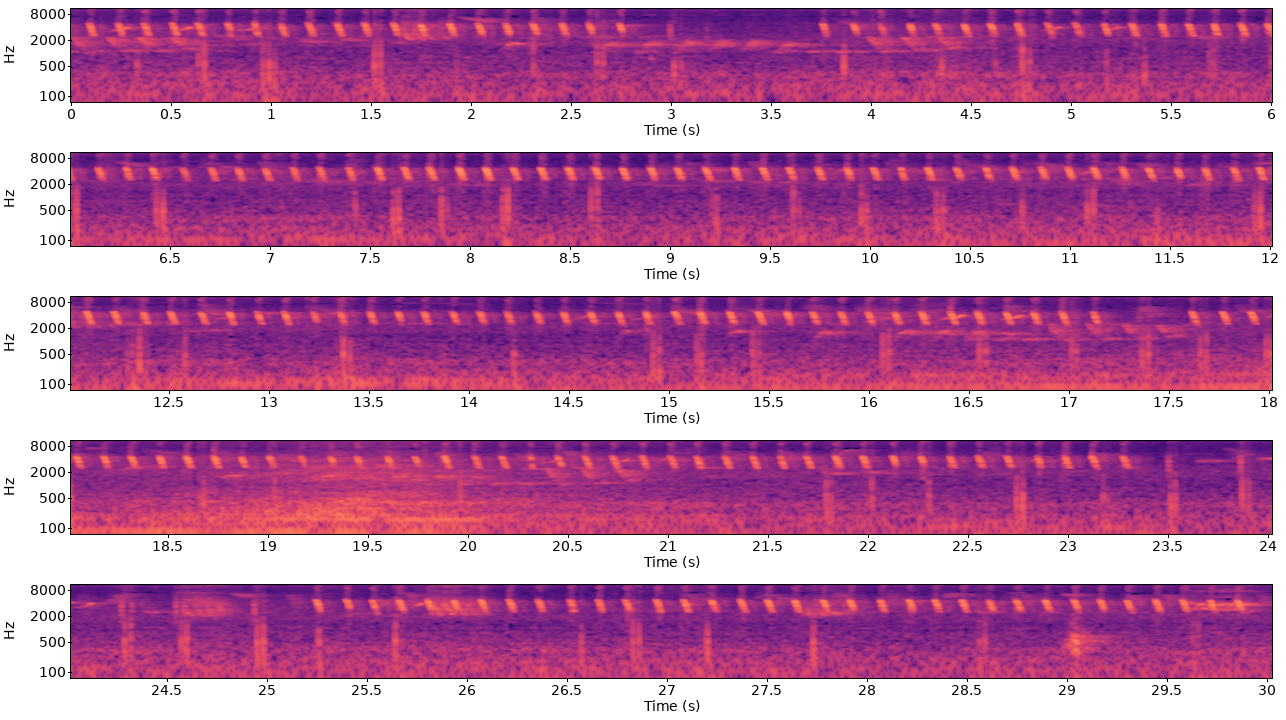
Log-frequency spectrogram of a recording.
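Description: Prinia (ciblek) singing a long, fast, even run of sharp clicking notes, about five a second, in several long bursts broken by short pauses. A low rumble rises and fades about two-thirds of the way through.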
